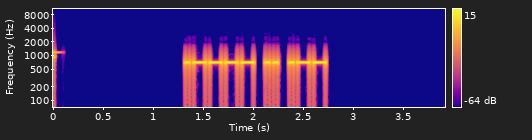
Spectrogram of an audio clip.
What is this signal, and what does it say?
Morse code, heard as a keyed tone, about 30 wpm, 700 Hz. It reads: 1IW
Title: Three Challenging Letter-Number Combinations 30wpm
